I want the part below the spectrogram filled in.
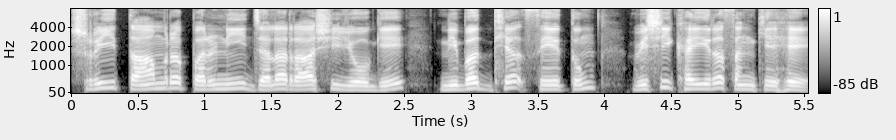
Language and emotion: Kannada, neutral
